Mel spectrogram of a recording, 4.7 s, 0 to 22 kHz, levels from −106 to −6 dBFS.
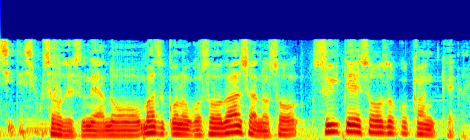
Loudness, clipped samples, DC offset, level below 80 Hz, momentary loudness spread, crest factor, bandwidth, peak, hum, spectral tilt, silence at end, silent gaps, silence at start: -15 LUFS; under 0.1%; under 0.1%; -44 dBFS; 6 LU; 14 dB; 8.2 kHz; -2 dBFS; none; -6.5 dB/octave; 0.05 s; none; 0 s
